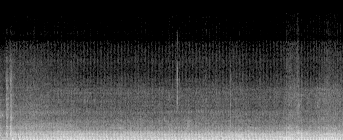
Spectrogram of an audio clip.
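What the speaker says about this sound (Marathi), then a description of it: "कोल्ड स्टार्ट हे बघ" Motorcycle engine on a cold start, a loud, close, steady putter of rapid even firing pulses that runs throughout, rising slightly near the end.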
